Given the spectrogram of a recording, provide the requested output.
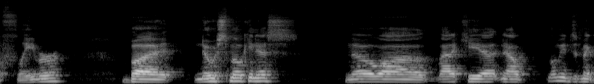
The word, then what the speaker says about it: Latakia: I always say Latakia or Latakia. I heard a factory tour at Orlik, and the guy who was giving the tour said Latakia. That's how he pronounced it. But I'm stubborn, and I've been saying Latakia or Latakia. So, but I believe the real pronunciation might be Latakia from where it's grown and all that stuff.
